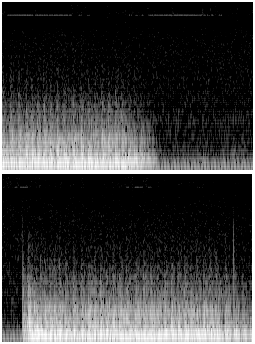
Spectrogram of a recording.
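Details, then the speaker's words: GM hydraulic power steering (HPS) shudder: low pulsing squawk-like groan with steering wheel vibration when steering lock to lock at idle or low rpm; possibly caused by pressure hose restriction or low expansion, worn or underinflated tires, suspension springs. "O tremor é uma vibração notada no volante, acompanhado de um ruído semelhante ao grasnado quando se esterça de batente a batente, com o motor trabalhando a baixas rotações ou marcha lenta."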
